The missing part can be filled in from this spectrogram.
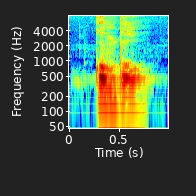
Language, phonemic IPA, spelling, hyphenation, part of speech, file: Dutch, /ˈkɔm.boː/, combo, com‧bo, noun, Nl-combo.ogg
- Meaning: 1. combo (small musical group) 2. combo (composite move)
